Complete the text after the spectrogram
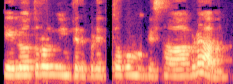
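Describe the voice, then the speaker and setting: Woman, voice-over artist, slightly high voice with a light sing-song lilt, emphatic and teacherly, heard over a video call. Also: steady tone, quick pace, slight background noise. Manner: emphatic, teacherly, repeats phrases. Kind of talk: live interview, giving advice.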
